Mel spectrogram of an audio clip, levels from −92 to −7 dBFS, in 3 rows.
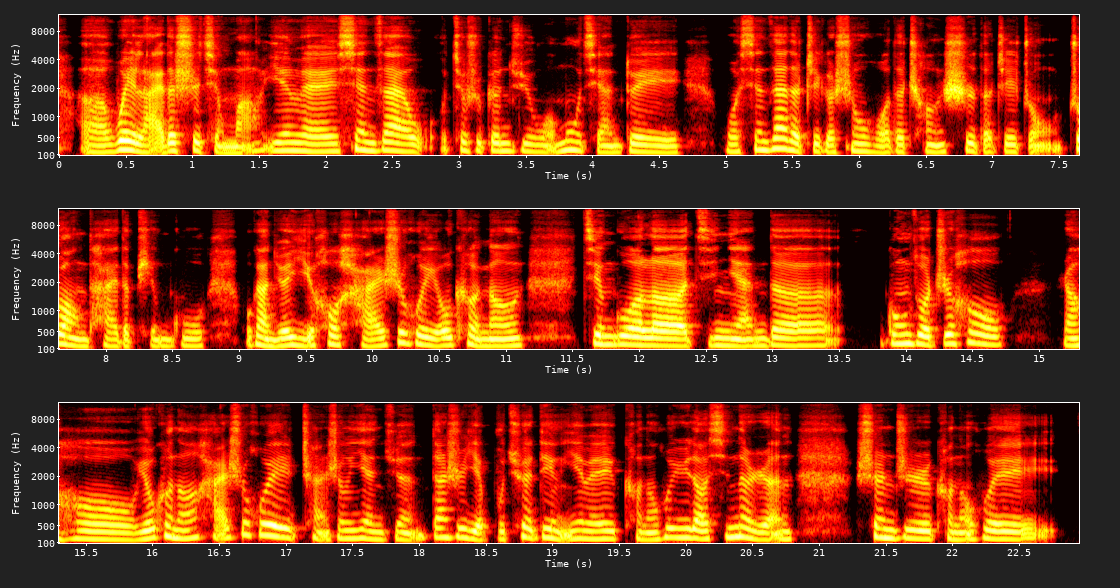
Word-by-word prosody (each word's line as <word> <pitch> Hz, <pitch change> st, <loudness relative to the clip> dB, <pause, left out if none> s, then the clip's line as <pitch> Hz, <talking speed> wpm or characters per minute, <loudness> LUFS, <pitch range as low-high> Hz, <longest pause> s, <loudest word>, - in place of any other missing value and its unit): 呃， 155 Hz, -1 st, -2 dB
未 215 Hz, +4 st, +7 dB
来 165 Hz, -4 st, +2 dB
的 190 Hz, -, +5 dB
事 195 Hz, +1 st, +2 dB
情 -, -, -3 dB
嘛。 140 Hz, +7 st, -3 dB
因 195 Hz, -2 st, 0 dB
为 175 Hz, -1 st, +1 dB
现 195 Hz, +2 st, +1 dB
在 190 Hz, -3 st, +2 dB
我 170 Hz, -, -3 dB, 0.2 s
就 200 Hz, -, -4 dB
是 190 Hz, 0 st, -5 dB
根 185 Hz, 0 st, -1 dB
据 180 Hz, 0 st, -5 dB
我 165 Hz, -2 st, -5 dB
目 205 Hz, +2 st, 0 dB
前 155 Hz, -4 st, -4 dB
对 155 Hz, -3 st, -2 dB, 0.3 s
我 170 Hz, -3 st, -5 dB
现 205 Hz, +3 st, -2 dB
在 240 Hz, 0 st, +5 dB
的 190 Hz, -4 st, +3 dB
这 175 Hz, -, -4 dB
个 160 Hz, -, -3 dB
生 175 Hz, +1 st, -2 dB
活 150 Hz, -1 st, -4 dB
的 165 Hz, -, -3 dB
城 160 Hz, -1 st, -3 dB
市 185 Hz, +2 st, +2 dB
的 155 Hz, -1 st, -6 dB
这 170 Hz, +1 st, -4 dB
种 290 Hz, -, -7 dB
状 190 Hz, -8 st, +2 dB
态 160 Hz, +1 st, -6 dB
的 155 Hz, -, -4 dB
评 160 Hz, -1 st, -6 dB
估， 165 Hz, +1 st, -6 dB, 0.3 s
我 -, -, -7 dB
感 185 Hz, -5 st, +3 dB
觉 170 Hz, +3 st, +4 dB
以 175 Hz, -, 0 dB
后 200 Hz, +3 st, -1 dB
还 165 Hz, -4 st, -2 dB
是 240 Hz, +7 st, +1 dB
会 210 Hz, -5 st, +1 dB
有 170 Hz, +2 st, +3 dB
可 190 Hz, +1 st, -1 dB
能， 160 Hz, +2 st, +2 dB, 0.4 s
经 205 Hz, -3 st, +2 dB
过 195 Hz, -2 st, +6 dB
了 170 Hz, -2 st, +7 dB
几 175 Hz, +2 st, -6 dB
年 165 Hz, -1 st, 0 dB
的， 175 Hz, -, 0 dB, 0.3 s
工 220 Hz, -2 st, +2 dB
作 210 Hz, -2 st, +5 dB
之 215 Hz, +3 st, +2 dB
后， 210 Hz, -4 st, -1 dB, 0.4 s
然 170 Hz, -1 st, -2 dB
后 175 Hz, -2 st, -1 dB
有 190 Hz, +3 st, +3 dB
可 250 Hz, -, 0 dB
能 200 Hz, 0 st, -1 dB
还 225 Hz, -, -3 dB
是 225 Hz, +7 st, -4 dB
会 255 Hz, -6 st, +4 dB
产 -, -, -6 dB
生 195 Hz, -3 st, -4 dB
厌 195 Hz, -3 st, -3 dB
倦， 175 Hz, +7 st, -5 dB
但 225 Hz, -1 st, -2 dB
是 220 Hz, -1 st, -2 dB
也 175 Hz, -3 st, +2 dB
不 165 Hz, +2 st, -9 dB
确 215 Hz, +6 st, -2 dB
定。 205 Hz, -2 st, -2 dB
因 195 Hz, -, -2 dB
为 185 Hz, 0 st, 0 dB
可 190 Hz, -1 st, -10 dB
能 170 Hz, 0 st, -3 dB
会 220 Hz, +2 st, -2 dB
遇 215 Hz, 0 st, 0 dB
到 195 Hz, -3 st, +3 dB
新 190 Hz, +5 st, -1 dB
的 225 Hz, -4 st, +2 dB
人， 175 Hz, +1 st, -2 dB, 0.4 s
甚 215 Hz, -5 st, 0 dB
至 195 Hz, -2 st, +1 dB
可 185 Hz, -, -8 dB
能 170 Hz, -, -2 dB
会 180 Hz, -, -1 dB
185 Hz, 245 characters per minute, -19 LUFS, 170-205 Hz, 0.4 s, 未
